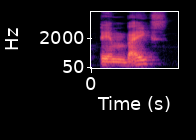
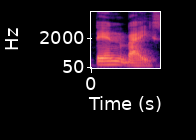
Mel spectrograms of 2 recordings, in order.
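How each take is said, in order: First: Ten ends with an m sound before bikes. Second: Ten ends with a clear n sound. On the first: The speaker calls it right. "it is easy to pronounce" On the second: The speaker calls it wrong. "it is difficult to pro- pronounce"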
